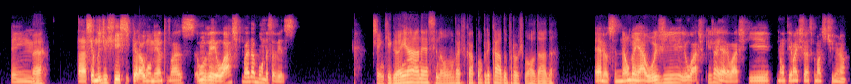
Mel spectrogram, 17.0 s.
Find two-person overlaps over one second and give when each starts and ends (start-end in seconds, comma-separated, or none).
none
